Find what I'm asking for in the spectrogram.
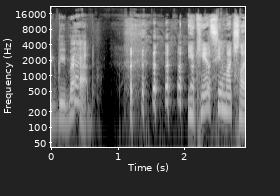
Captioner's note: laughs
